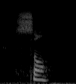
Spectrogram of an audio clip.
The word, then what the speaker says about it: cent: It is written like this, but pronounced like a cent, but without the T, you know. 100.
